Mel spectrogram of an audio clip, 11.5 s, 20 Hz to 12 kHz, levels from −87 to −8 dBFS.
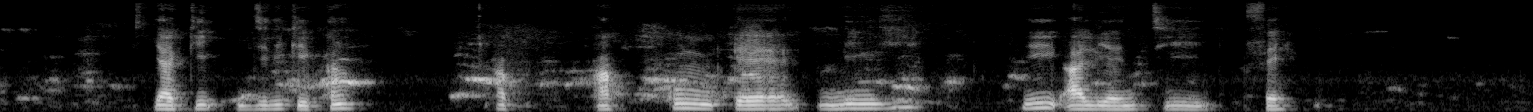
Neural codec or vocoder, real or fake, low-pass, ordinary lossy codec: vocoder, 24 kHz, 100 mel bands, Vocos; fake; 10.8 kHz; Opus, 24 kbps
